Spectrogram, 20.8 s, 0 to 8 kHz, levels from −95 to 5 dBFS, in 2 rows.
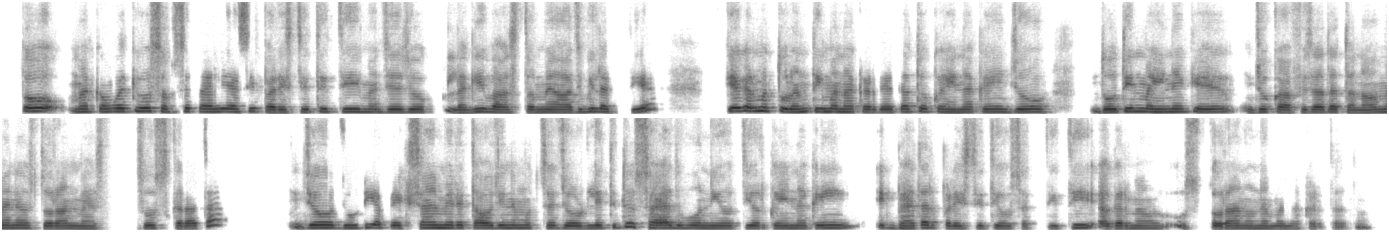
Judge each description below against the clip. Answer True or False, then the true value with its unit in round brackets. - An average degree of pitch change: False (2.2 semitones)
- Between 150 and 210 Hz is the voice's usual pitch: True (185 Hz)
